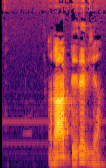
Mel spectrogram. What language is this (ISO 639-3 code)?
gju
